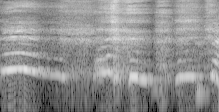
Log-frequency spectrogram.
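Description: A woman and a teenage girl laughing hard together in repeated bursts, laughing to the point of tears.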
